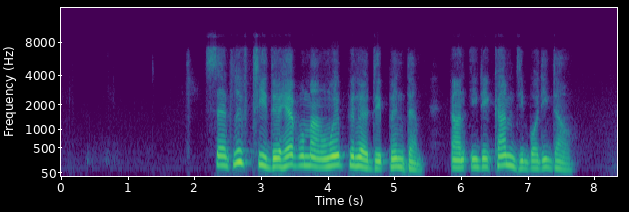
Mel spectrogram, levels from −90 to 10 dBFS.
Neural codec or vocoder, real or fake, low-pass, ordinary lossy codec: codec, 16 kHz, 0.5 kbps, X-Codec, WavLM features, trained on Multilingual LibriSpeech; fake; 7.2 kHz; Opus, 24 kbps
